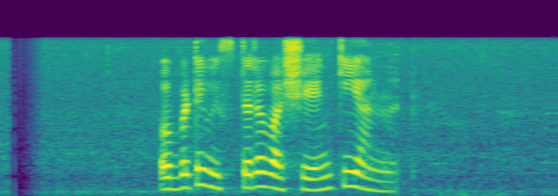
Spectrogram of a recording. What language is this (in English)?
Sinhala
